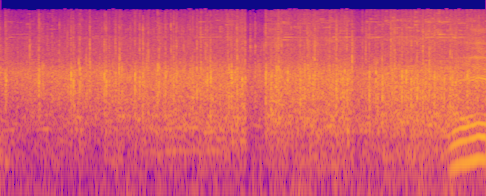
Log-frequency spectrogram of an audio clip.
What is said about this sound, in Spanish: Bueno, pues mira qué lástima que le están dando una ovación después de varios fallos con el verduguillo.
